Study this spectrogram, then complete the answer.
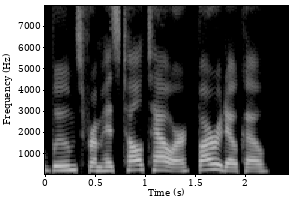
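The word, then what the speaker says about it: バーダック: The eldest angel booms from his tall tower, Barudoko. Japanese pronunciation of Bardock's name.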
